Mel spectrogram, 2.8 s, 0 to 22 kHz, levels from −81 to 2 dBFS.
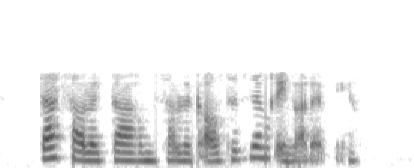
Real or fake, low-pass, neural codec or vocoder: real; 3.6 kHz; none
